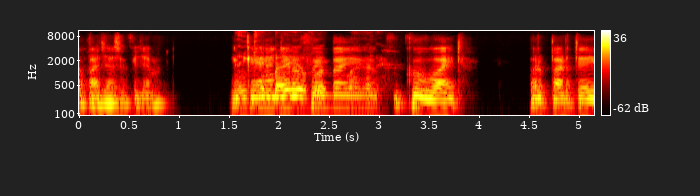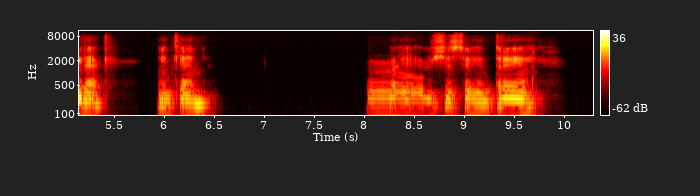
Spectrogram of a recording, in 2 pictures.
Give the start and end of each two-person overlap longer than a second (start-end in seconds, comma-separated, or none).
1.5-3.0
